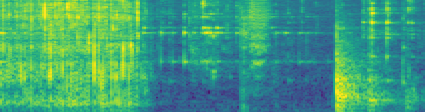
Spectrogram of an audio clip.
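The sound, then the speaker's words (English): Glasses clink together in a toast: a light tap, then a sharper, louder clink with a brief bright ring, following a stretch of soft rustling noise. No one speaks. “Okay, well, let's do a cheers and then a quick ASMR sip.”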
